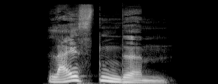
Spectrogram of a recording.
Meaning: strong dative masculine/neuter singular of leistend
- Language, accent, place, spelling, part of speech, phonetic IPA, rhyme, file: German, Germany, Berlin, leistendem, adjective, [ˈlaɪ̯stn̩dəm], -aɪ̯stn̩dəm, De-leistendem.ogg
